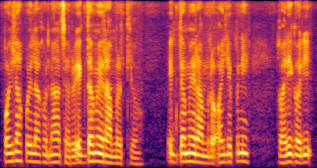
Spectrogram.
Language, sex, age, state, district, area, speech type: Nepali, male, 18-30, West Bengal, Jalpaiguri, rural, spontaneous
